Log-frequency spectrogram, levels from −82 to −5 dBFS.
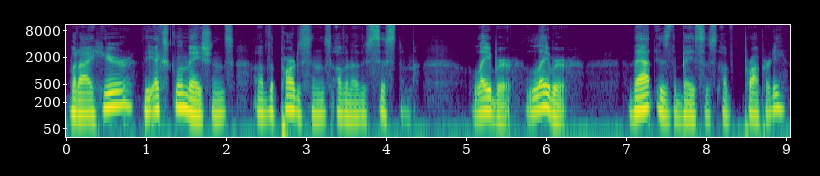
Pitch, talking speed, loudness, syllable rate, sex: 115 Hz, 125 wpm, -18 LUFS, 4.6 syllables/s, male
